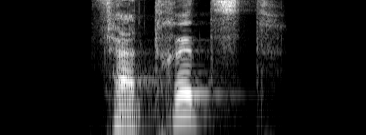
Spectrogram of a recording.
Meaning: second-person singular present of vertreten
- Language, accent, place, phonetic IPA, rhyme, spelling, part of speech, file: German, Germany, Berlin, [fɛɐ̯ˈtʁɪt͡st], -ɪt͡st, vertrittst, verb, De-vertrittst.ogg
